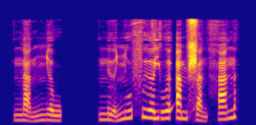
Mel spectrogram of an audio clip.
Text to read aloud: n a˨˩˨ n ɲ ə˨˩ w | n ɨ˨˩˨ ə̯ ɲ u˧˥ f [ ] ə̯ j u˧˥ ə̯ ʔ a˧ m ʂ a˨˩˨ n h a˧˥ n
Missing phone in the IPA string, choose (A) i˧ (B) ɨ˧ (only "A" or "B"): B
